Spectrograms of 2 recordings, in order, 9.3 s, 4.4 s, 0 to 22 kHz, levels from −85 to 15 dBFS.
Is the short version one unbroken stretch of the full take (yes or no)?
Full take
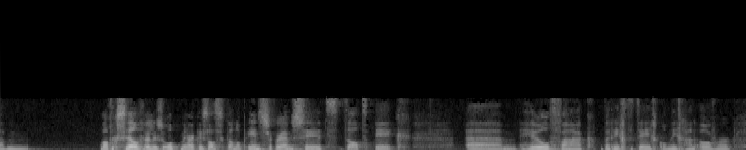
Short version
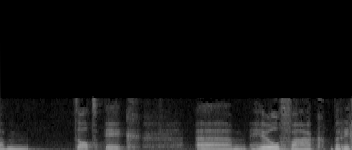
no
